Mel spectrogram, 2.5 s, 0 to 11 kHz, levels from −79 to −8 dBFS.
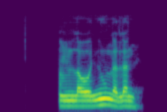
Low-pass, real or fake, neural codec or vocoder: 7.2 kHz; fake; codec, 16 kHz, 2 kbps, FunCodec, trained on LibriTTS, 25 frames a second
